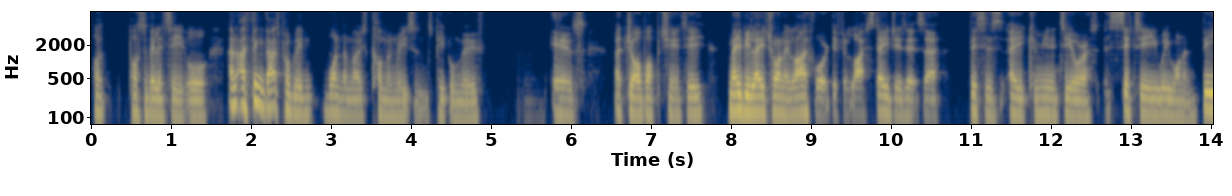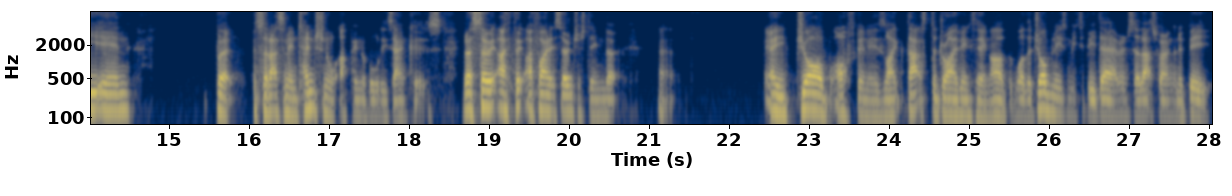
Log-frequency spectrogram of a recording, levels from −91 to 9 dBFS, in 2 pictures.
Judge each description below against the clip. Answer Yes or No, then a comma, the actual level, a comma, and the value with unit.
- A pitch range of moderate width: Yes, average, 3.2 semitones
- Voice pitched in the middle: No, low, 115 Hz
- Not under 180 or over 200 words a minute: Yes, average, 195 wpm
